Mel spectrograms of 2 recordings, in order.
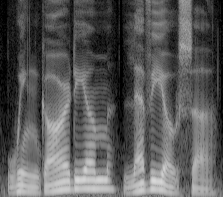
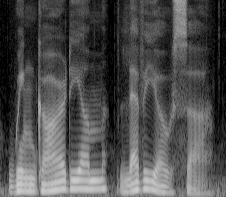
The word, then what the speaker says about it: Wingardium Leviosa: And don't forget the pronunciation when guardium leviosa accent on gar and o before each student lay a feather.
